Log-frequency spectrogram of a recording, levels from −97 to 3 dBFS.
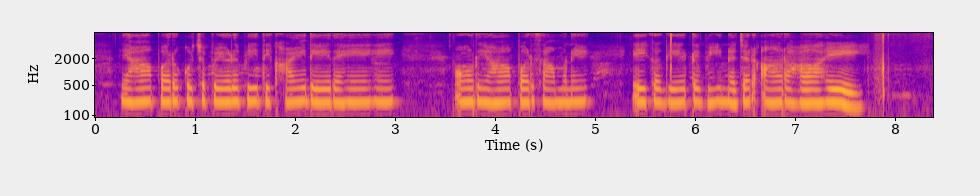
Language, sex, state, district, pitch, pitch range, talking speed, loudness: Hindi, female, Rajasthan, Jaipur, 205 Hz, 200-210 Hz, 145 wpm, -24 LUFS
